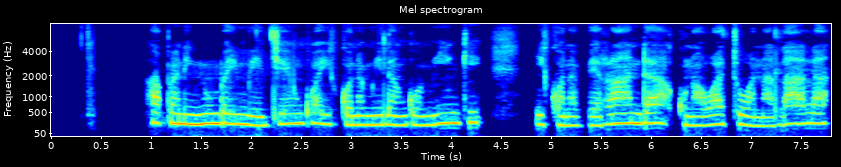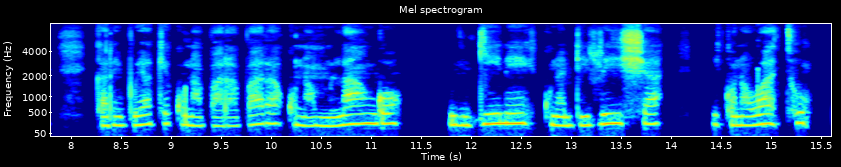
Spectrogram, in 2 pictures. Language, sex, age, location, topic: Swahili, male, 18-24, Wajir, education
